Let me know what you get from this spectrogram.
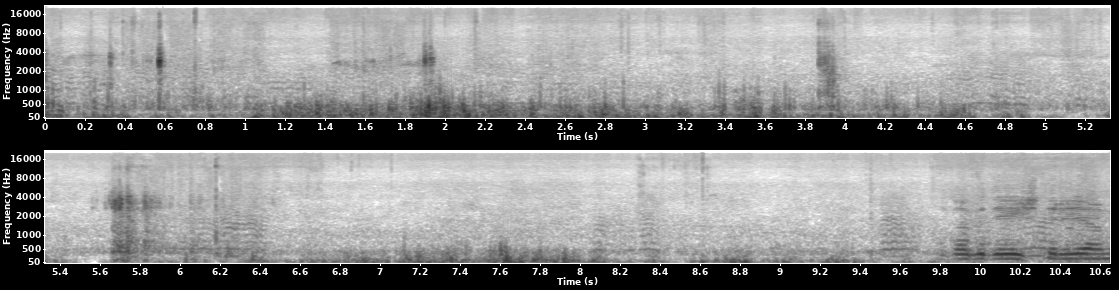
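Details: Bees humming around a hive being inspected for its queen after harvest in a Ceyhan village beekeeping yard: a soft, continuous low drone with scattered clicks and knocks of frames, and faint human voices near the end.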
